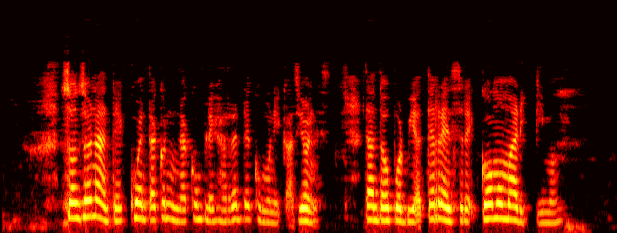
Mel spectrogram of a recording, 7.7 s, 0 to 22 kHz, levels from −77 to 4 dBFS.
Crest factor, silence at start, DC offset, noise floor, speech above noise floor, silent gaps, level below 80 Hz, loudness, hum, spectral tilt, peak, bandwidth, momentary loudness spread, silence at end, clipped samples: 16 dB; 0.4 s; under 0.1%; -41 dBFS; 25 dB; none; -56 dBFS; -16 LUFS; none; -5 dB/octave; 0 dBFS; 7.6 kHz; 15 LU; 0.55 s; under 0.1%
